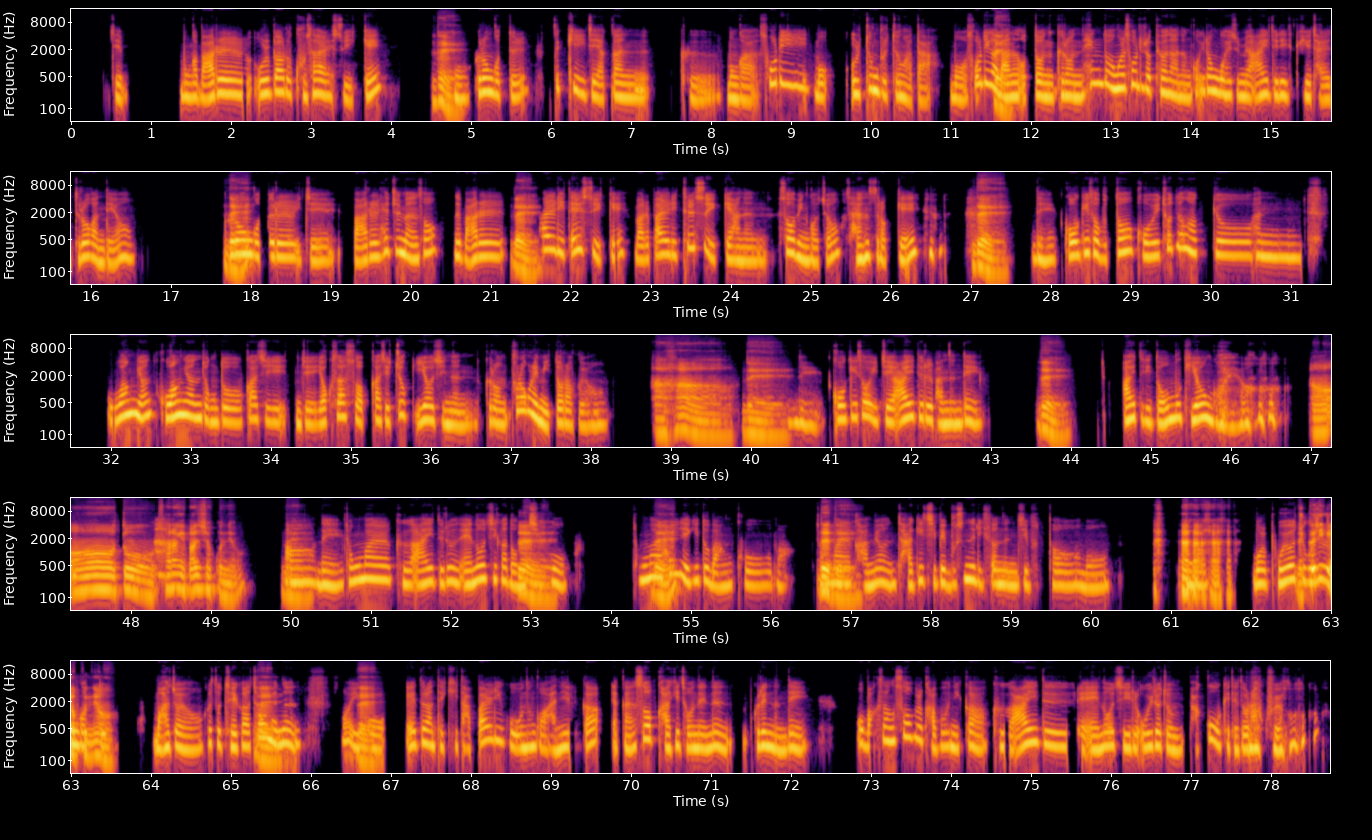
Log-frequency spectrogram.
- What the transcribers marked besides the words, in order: laughing while speaking: "자연스럽게"; other background noise; laugh; tapping; laughing while speaking: "거예요"; laugh; laugh; laughing while speaking: "되더라고요"; laugh
- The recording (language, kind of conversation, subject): Korean, podcast, 퇴사를 결심하게 된 결정적인 신호는 무엇이었나요?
